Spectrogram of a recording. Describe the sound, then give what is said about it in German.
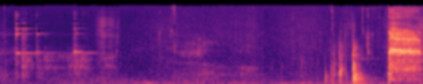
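A spoon clinks against a teacup while stirring tea at a breakfast table: a few light, bright taps, then a quick cluster of louder clinks, and a harsh noisy burst at the end. “Meine Tante saß gedankenverloren über den Frühstückstisch gebeugt und rührte mit einem Löffel in ihrer Teetasse herum.”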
